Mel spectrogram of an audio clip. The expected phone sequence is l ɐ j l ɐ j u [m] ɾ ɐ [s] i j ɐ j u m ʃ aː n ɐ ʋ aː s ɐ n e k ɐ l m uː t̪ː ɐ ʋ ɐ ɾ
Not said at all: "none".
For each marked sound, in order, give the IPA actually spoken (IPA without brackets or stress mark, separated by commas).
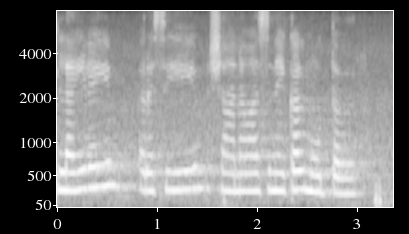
m, s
